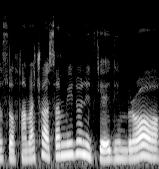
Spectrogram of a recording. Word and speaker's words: ادینبرا: بچه‌ها اصلاً می‌دونید که ادیمرا حالا ما میگیم ادیمبرگ اشتباه تلفظش میکنیم لوکیشن هری پاترم بوده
